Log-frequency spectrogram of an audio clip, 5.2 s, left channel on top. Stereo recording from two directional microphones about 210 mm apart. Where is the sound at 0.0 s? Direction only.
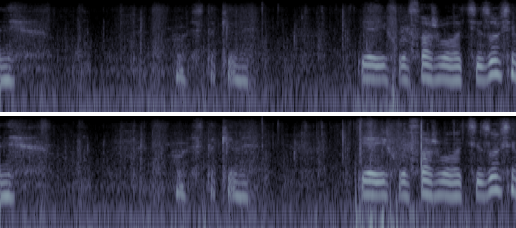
5° left (ahead or behind).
